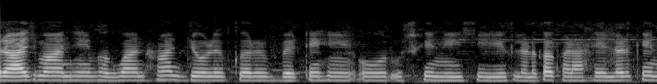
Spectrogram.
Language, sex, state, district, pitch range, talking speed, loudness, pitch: Hindi, female, Haryana, Rohtak, 180-190 Hz, 145 wpm, -22 LUFS, 185 Hz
